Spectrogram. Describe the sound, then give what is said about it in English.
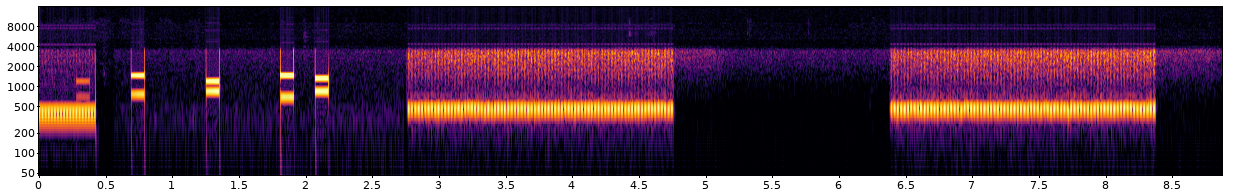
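A brief phone dial tone gives way to a handful of quick keypad beeps, then two long, steady ringback tones with a pause between them, clear with no voices, as a radio morning show host places a phone call. “Well, I'm going to call her right now, see if we can get her on the phone, and then get your second date update, okay?”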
